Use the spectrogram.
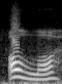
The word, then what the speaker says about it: Allah: dengan dua harokat Hai untuk lafaz Allah tetap dibaca panjang walaupun harokatnya tidak berdiri jadi tetap kita jadi wajib kita bacanya dua harokat tetap kita baca dua harokat walaupun harokat fathah nya tidak berdiri Hai bismilahi disini juga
